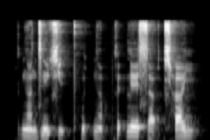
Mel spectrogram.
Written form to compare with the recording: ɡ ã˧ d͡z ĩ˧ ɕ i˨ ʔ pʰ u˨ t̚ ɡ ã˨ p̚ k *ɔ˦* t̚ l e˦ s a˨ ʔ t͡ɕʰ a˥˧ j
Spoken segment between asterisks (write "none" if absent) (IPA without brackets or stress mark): ə˦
